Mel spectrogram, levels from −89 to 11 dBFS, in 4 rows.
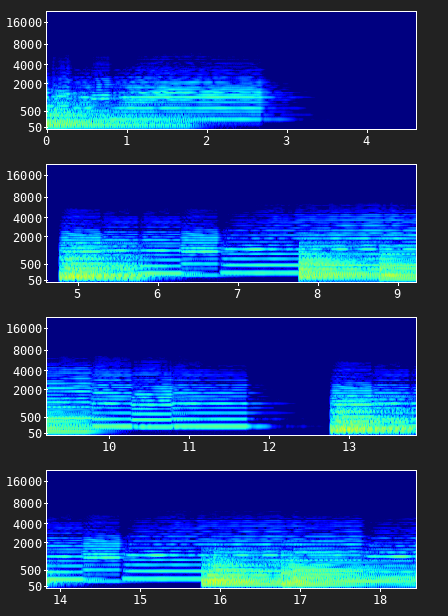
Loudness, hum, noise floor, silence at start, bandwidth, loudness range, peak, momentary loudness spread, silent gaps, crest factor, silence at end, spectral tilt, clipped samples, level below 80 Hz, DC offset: -39 LUFS; none; under -90 dBFS; 0 s; 6.6 kHz; 8 LU; -20 dBFS; 11 LU; none; 18 dB; 0 s; -9 dB/octave; under 0.1%; -58 dBFS; under 0.1%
